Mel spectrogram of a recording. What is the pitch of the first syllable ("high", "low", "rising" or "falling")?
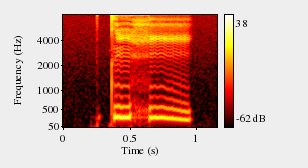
high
